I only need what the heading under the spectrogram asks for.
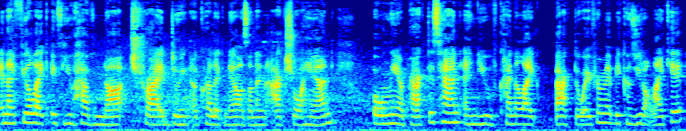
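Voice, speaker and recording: Audible room echo surrounds a woman's voice. She talks at a fairly quick pace with monotone, flat intonation. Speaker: nail art YouTuber. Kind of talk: casual vlog talk. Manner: fast; chatty.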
